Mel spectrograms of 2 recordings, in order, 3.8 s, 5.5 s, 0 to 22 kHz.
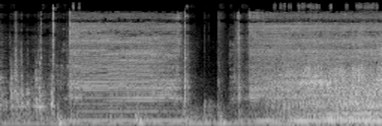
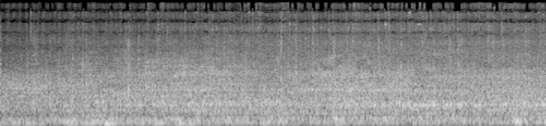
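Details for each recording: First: Lionel 736 Berkshire model locomotive motor whirring with a labored, gritty gear noise, running tight and needing service. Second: First Lionel 736 Berkshire after cleaning, running forward then neutral: steady, even motor whir with light gear hum and no knocks or catches; normal running.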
